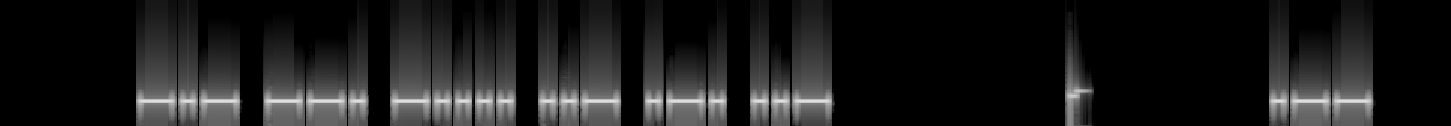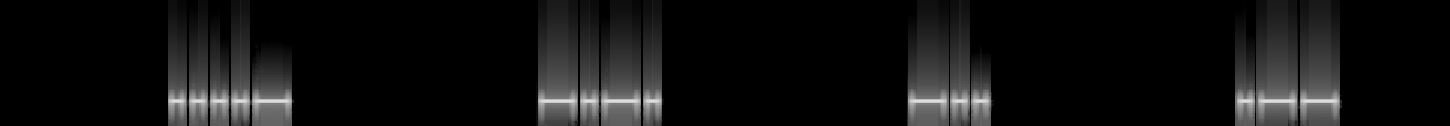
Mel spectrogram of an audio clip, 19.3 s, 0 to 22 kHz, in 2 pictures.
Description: Morse code, heard as a keyed tone, about 17 wpm, spaced as for 8 wpm, 700 Hz. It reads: KG6URU W4CDW
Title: USA Call Signs - 8x Character Spacing - 17wpm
